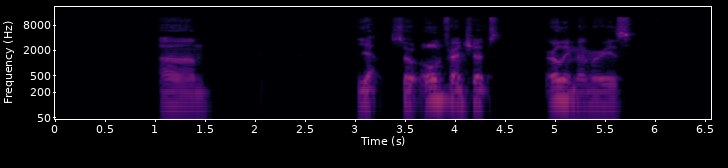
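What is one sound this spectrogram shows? A man reads aloud calmly into a microphone, heard over an online call.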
